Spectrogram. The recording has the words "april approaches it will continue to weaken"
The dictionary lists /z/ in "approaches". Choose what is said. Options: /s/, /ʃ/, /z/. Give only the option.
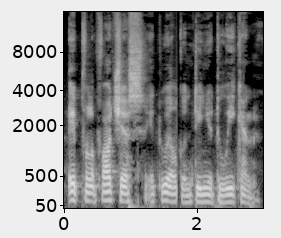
/s/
